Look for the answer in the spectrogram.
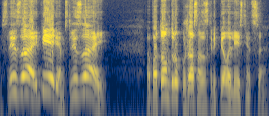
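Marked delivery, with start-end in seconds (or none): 0.0-1.6 high, slow pleading call; зов криком. A narrator's reading. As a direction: call up urgently from below. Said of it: "кричали снизу Сева и Литка". (протяжно кричать снизу)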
